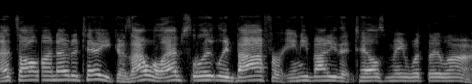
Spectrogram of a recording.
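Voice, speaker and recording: Speaking at a fairly quick pace in a Southern US accent, a man with a high pitch and bright, sharp tone keeps his intonation fairly even on a very clean recording with a silent background. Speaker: antiques dealer. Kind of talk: live sale.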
